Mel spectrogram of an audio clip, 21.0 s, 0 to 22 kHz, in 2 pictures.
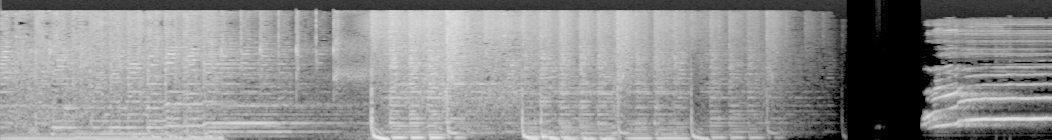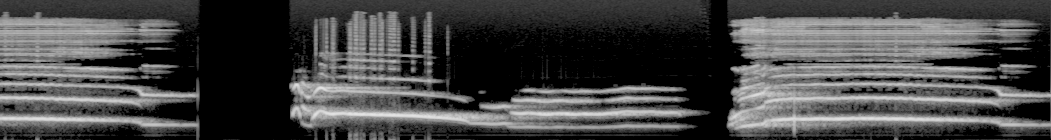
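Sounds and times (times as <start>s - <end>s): wolf howling: 13.4s - 20.8s.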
